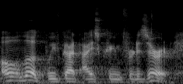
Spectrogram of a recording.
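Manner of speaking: ordinary talk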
